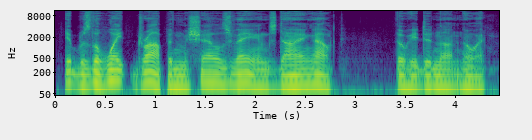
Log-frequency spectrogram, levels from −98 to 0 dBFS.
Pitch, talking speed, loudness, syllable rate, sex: 85 Hz, 215 wpm, -19 LUFS, 5.7 syllables/s, male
